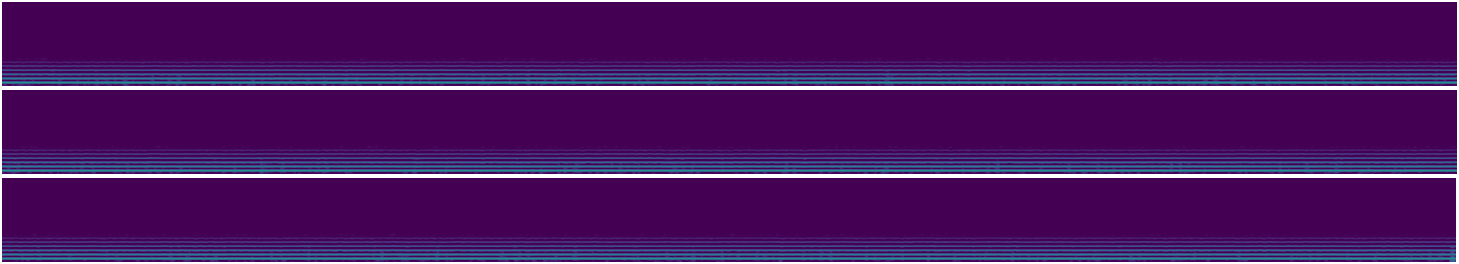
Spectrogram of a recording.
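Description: Faint, steady electrical hum with a buzzy stack of overtones, unchanging throughout. It is the sign of an empty signal: the playback equipment is sitting on a blank blue no-signal channel.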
